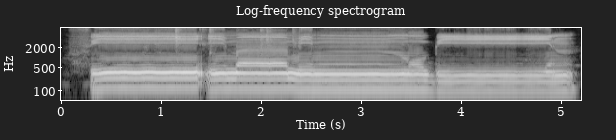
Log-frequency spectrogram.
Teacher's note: Di sini huruf mim ya, dan termasuk idgham bigunah. Maka ketika kita membaca tanwin yang ada di bawah mim tersebut itu harus dimasukkan ke mim yang ada di depannya sekaligus digunakan ya.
